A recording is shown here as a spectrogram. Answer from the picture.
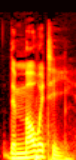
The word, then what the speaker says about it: moiety: Tell us a little bit about kinships, because I was fascinated with this breakdown on the website, and especially the moiety.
